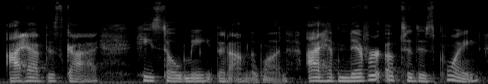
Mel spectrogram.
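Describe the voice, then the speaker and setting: Husky-voiced woman telling a story. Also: low-pitched, moderate pace. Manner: animated, conversational, asides to viewers. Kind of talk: casual storytime video.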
